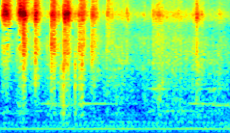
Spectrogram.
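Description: Bubble-wrap packaging crinkling and rustling as it is pulled off a bicycle rim: a quick run of sharp crackles in the first second, then softer rustling.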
